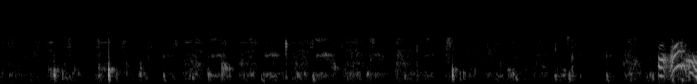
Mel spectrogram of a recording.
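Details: Labrador Retriever puppies of litter A born 20.08.2010 at a Polish kennel, giving short high whimpers and yips in quick irregular bursts, with a louder rising whine at the end.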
